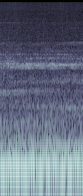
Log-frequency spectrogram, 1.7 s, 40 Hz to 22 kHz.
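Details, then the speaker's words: 2013 Ford F-150 Boss Edition 5.0 Coyote V8 with ProCharger at about 12 lbs boost lost oil pressure (owner unsure if oil pump gears); heavy rumble, faint whine, dull knock; has oil pressure cold but knock worsens when warm; engine to be replaced. "has oil pressure when it's cold but the knock is pretty bad once it heats up"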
